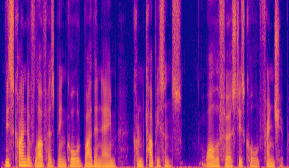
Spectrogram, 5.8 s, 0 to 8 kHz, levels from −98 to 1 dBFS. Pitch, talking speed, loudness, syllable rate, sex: 110 Hz, 175 wpm, -21 LUFS, 5.1 syllables/s, male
